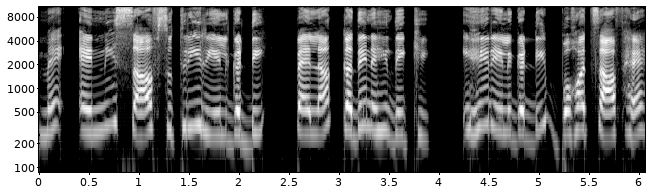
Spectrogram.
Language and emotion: Punjabi, surprised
